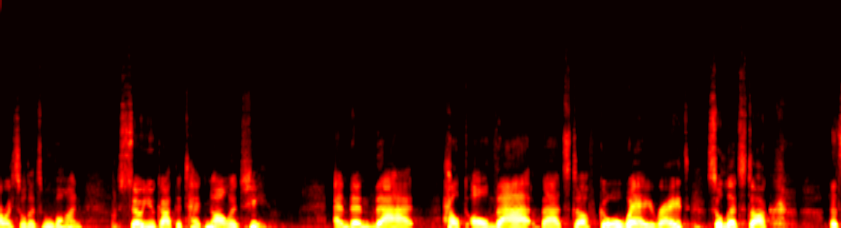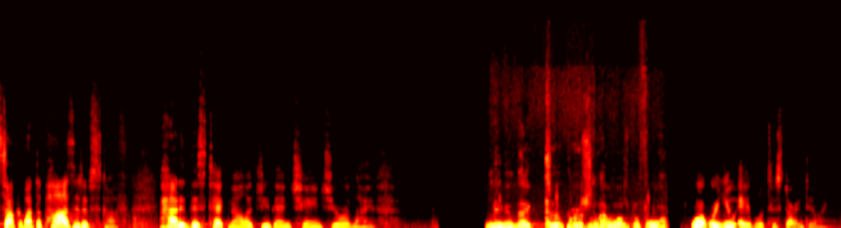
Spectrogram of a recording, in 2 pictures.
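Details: Adult woman speaking; normal speech.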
